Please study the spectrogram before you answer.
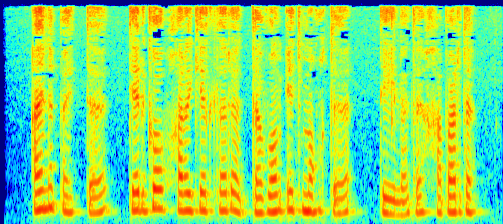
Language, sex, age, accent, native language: Uzbek, female, under 19, Toshkent shahri, Uzbek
